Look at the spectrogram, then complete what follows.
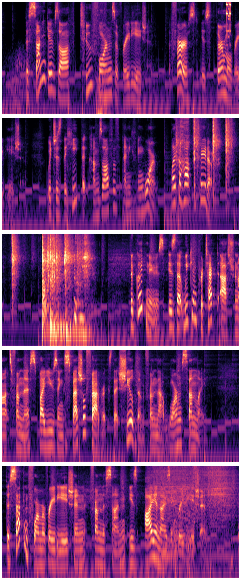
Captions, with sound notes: the Sun gives off two forms of radiation the first is thermal radiation, which is the heat that comes off of anything warm like a hot potato [juggling sound] [thud] the good news is that we can protect astronauts from this by using special fabrics that shield them from that warm sunlight the second form of radiation from the Sun is ionizing radiation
